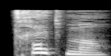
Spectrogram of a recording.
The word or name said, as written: traitement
